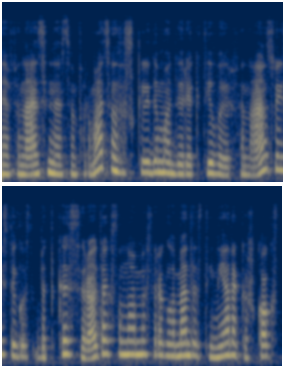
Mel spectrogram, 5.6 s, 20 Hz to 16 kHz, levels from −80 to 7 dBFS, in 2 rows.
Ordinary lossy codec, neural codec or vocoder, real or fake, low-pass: Opus, 32 kbps; none; real; 10.8 kHz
